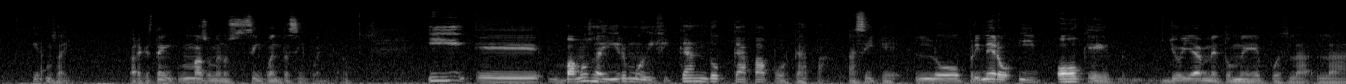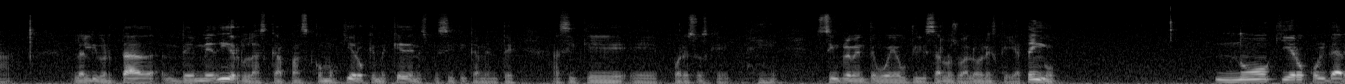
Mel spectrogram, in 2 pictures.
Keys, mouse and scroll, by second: 20.0 click, 23.7 click.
